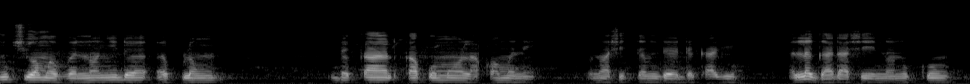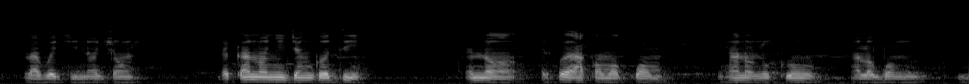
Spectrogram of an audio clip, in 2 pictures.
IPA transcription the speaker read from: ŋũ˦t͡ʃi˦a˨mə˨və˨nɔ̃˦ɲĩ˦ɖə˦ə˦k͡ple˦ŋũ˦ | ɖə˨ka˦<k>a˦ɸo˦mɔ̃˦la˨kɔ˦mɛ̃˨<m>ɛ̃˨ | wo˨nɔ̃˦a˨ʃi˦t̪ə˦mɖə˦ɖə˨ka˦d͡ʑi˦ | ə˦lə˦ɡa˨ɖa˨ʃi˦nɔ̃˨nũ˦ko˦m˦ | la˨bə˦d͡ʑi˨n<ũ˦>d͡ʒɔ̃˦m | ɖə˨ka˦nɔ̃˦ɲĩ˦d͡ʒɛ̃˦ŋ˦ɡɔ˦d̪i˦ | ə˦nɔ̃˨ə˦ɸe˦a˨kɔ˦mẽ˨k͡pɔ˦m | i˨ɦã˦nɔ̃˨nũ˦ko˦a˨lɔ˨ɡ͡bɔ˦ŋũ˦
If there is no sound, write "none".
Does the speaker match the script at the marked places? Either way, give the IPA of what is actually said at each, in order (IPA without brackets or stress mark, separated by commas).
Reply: k, n, ɔ̃˦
